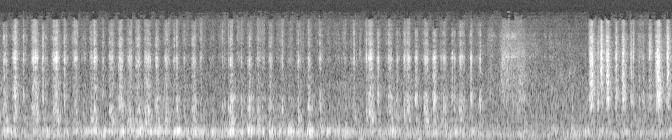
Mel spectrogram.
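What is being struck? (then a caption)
Coated scratch art paper scraped with a wooden stylus. A wooden stylus scratches across a black coated scratch art paper sheet lying flat on a table, making steady, rapid rasping strokes with a bright, papery hiss. The strokes soften into a quieter, smoother scrape for a moment before crisp, brighter scratching resumes.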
